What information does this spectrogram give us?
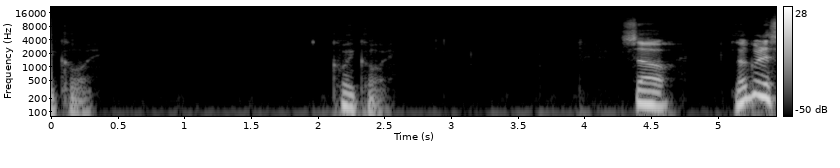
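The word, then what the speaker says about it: Khoikhoi: Did I say it right? Cocoy Kokoy or is it Koi Koi? Koi Koi.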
